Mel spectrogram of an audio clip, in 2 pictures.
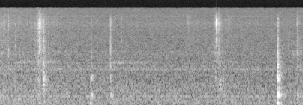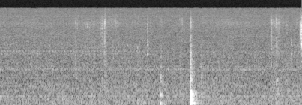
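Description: A few light, separate knocks and taps of a clear acrylic stamp block being set down and pressed onto paper, the loudest about four and about six and a half seconds in.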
